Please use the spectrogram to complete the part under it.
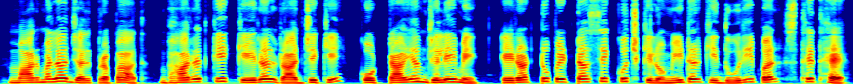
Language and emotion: Hindi, neutral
